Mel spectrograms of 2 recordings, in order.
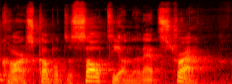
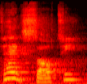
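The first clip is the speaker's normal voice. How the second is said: sad peep; 10 semitones higher, slower than usual. Acted. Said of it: "peeped Thomas sadly".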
